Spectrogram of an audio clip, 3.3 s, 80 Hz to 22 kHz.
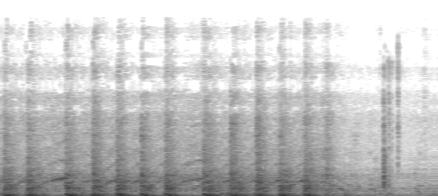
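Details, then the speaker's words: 2019 Freightliner Cascadia DD15, cylinder head replaced two months earlier, towed in after a knocking noise at startup: compression-test cranking is lopsided with one weak stroke; cylinder 1 has zero compression. "Woo, that is not good. We got 0 compression in the cylinder number 1."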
